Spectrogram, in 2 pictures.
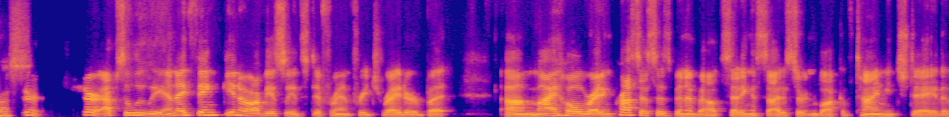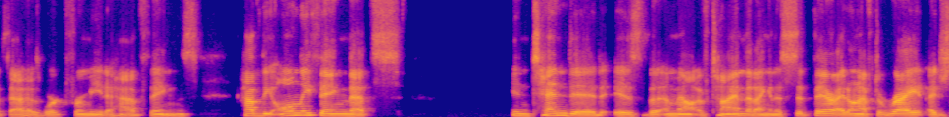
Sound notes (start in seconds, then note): none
